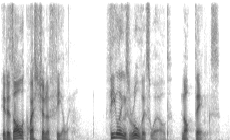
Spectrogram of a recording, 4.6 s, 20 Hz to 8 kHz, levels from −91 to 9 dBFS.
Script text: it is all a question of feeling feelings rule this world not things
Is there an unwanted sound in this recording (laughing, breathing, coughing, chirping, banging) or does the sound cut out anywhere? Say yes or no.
no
